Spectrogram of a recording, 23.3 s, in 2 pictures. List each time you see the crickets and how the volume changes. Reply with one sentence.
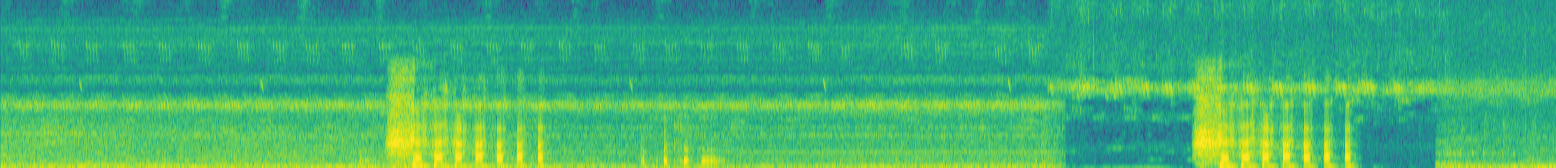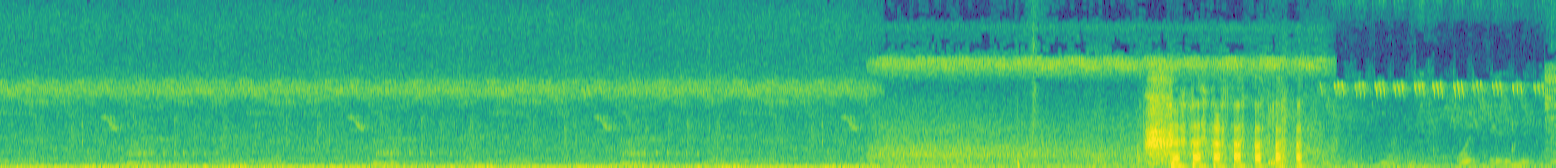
The crickets can be heard from 0.0 to 23.3 s, at a steady volume.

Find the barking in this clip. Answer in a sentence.
The barking can't be heard in this clip.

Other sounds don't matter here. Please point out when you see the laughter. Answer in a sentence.
You can hear the laughter from 2.9 to 4.1 s, from 8.9 to 10.2 s and from 20.2 to 21.5 s.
